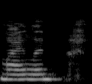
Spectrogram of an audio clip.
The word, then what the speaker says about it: Milan: I am the English language coordinator for Milan area schools, and it is pronounced Milan. I know it's spelled like Milan, looks just like Milan, but we say Milan here.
